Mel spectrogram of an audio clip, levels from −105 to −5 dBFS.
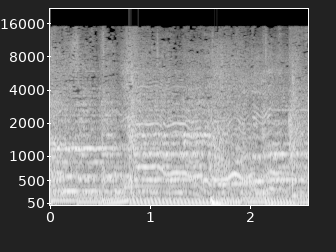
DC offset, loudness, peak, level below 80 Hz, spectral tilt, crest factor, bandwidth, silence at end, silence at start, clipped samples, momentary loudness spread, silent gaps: under 0.1%; -11 LUFS; 0 dBFS; -18 dBFS; -4 dB/octave; 10 dB; 15.5 kHz; 0 s; 0 s; under 0.1%; 1 LU; none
